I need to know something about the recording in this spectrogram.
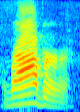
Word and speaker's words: robber: Make sure the ah is long. Robber. It's not rubber.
